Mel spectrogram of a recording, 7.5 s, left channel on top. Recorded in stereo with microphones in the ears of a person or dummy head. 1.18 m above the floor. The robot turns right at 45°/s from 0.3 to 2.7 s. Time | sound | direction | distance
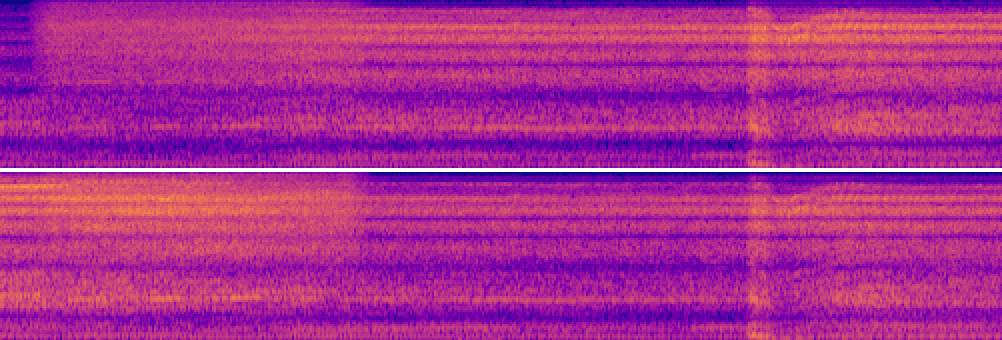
0.0 | a drone | 80° right | ?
